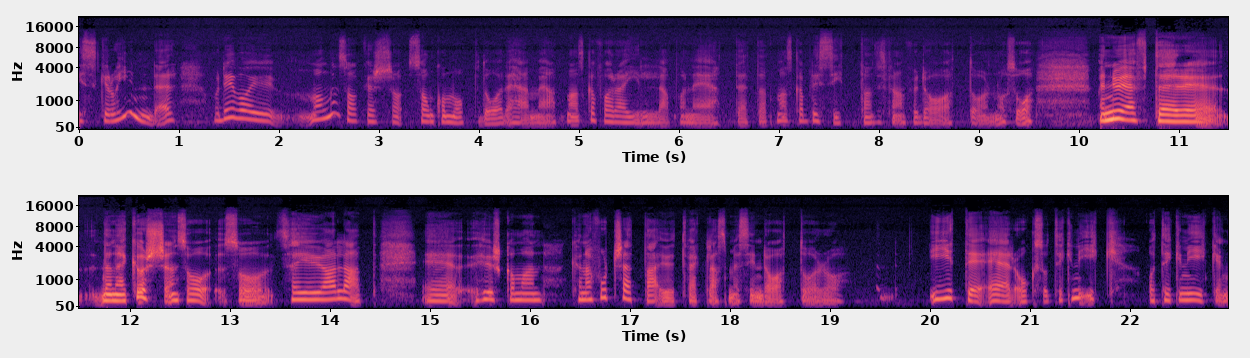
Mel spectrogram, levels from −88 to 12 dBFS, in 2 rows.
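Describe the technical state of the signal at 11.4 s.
At 11.4 s the signal is in the middle of an automatic gain falling event that runs from 10.06 to 14.34 s. The automatic gain control has judged the input too loud, or its background noise too strong, and is pulling its gain down, by about 7 dB over that span. The level sinks smoothly rather than abruptly, and the room noise underneath drops along with the speech, which sets this apart from a talker simply moving away.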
